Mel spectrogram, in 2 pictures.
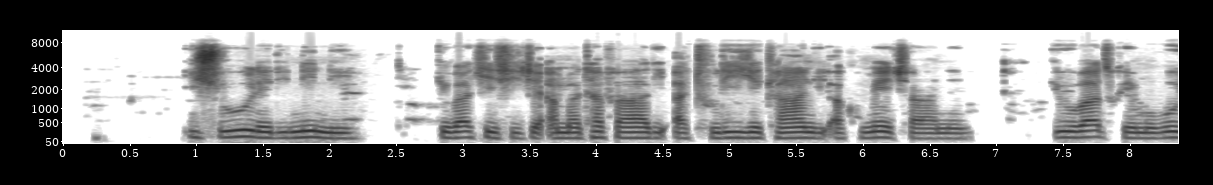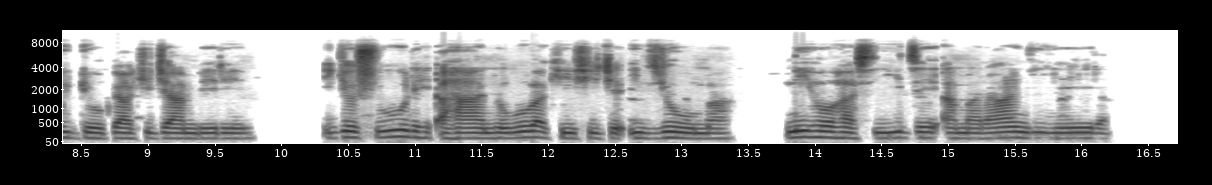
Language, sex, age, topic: Rundi, male, 18-24, education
